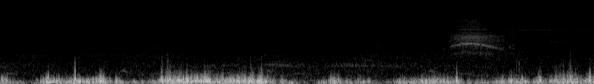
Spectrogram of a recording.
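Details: Chamois whistle: one short, hissing whistle that arches up and then falls, heard near the end, over a steady low rumble of wind or handling noise.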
